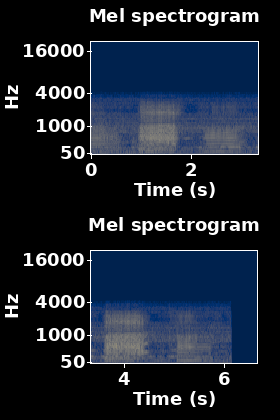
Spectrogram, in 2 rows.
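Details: Loud, rough snores recurring about every two to three seconds, roughly 23 a minute, with quieter breathing between them; snoring.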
